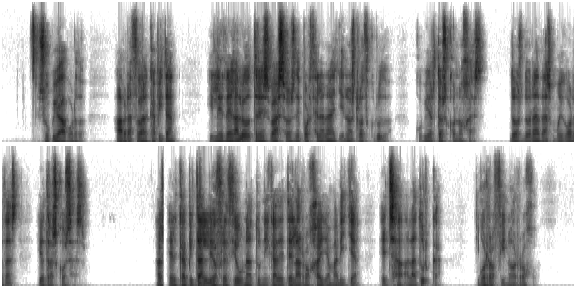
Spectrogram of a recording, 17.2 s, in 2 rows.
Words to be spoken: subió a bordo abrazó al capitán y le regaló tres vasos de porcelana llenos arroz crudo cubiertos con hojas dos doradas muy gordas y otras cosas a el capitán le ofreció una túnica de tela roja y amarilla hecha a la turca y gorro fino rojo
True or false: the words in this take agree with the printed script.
true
